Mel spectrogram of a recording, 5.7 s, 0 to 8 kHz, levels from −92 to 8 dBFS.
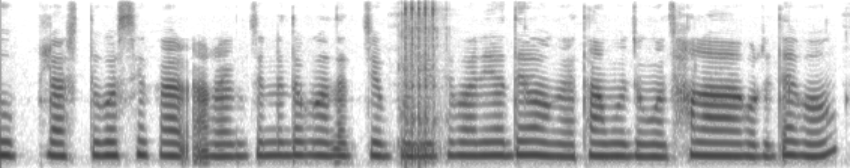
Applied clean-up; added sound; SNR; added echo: none; Tools; 17 dB; none.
